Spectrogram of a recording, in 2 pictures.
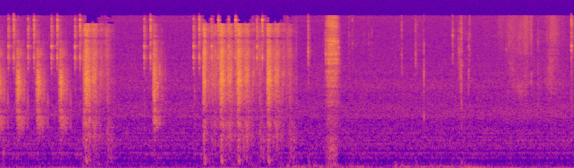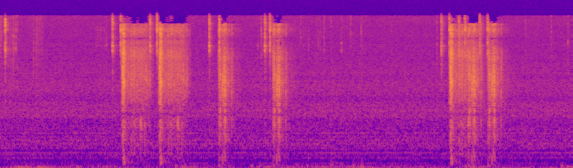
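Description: Game blocks thud as they are broken and placed.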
